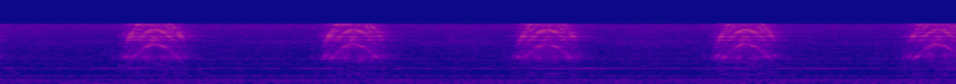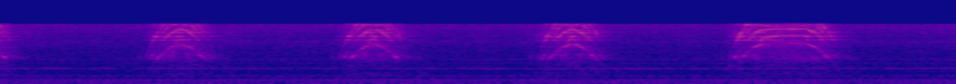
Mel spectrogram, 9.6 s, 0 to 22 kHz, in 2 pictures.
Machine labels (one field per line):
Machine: slide rail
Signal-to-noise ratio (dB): 6 dB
